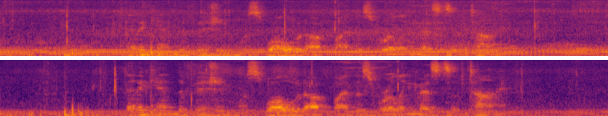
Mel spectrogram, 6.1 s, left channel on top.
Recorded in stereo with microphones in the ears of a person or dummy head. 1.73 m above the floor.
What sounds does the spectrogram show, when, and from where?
1.2 s a man speaking: 65° right (ahead or behind), 8 m; by 5.1 s 60° right (ahead or behind), 5 m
